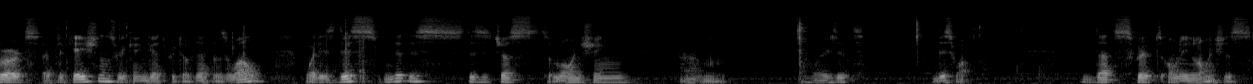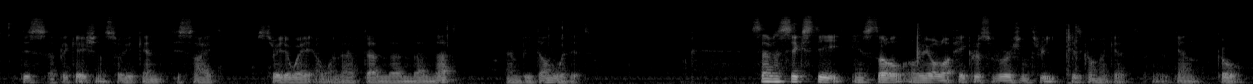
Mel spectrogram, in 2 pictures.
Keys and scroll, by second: 2.3 Delete, 3.4 super+space, 23.2 Delete.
